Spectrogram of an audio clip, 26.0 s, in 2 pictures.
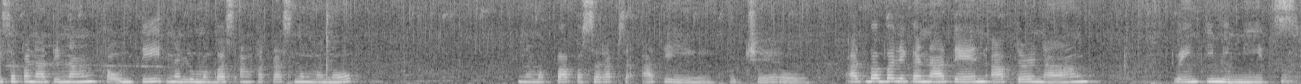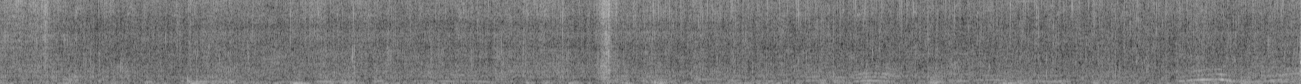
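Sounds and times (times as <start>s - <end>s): chicken sizzling in a pan: 0.0s - 26.0s
wooden spatula stirring: 11.2s - 20.6s.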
